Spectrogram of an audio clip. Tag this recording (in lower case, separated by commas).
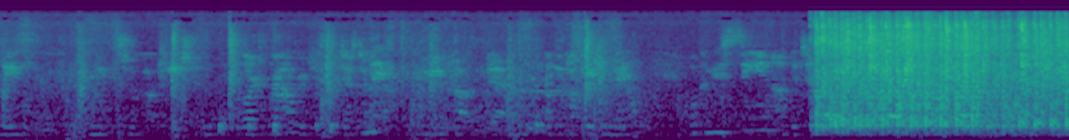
speech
